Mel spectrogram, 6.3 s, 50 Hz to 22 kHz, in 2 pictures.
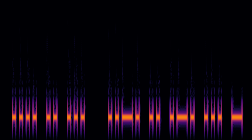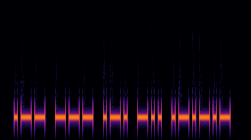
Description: Morse code, heard as a keyed tone, about 28 wpm, 700 Hz. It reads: HIS FIRST WORD.
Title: Pangram Challenge v2 - 28wpm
